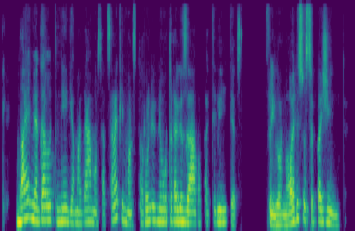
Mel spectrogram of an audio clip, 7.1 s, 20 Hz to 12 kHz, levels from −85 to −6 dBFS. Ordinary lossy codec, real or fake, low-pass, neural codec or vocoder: AAC, 64 kbps; fake; 10.8 kHz; codec, 24 kHz, 1.5 kbps, HILCodec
